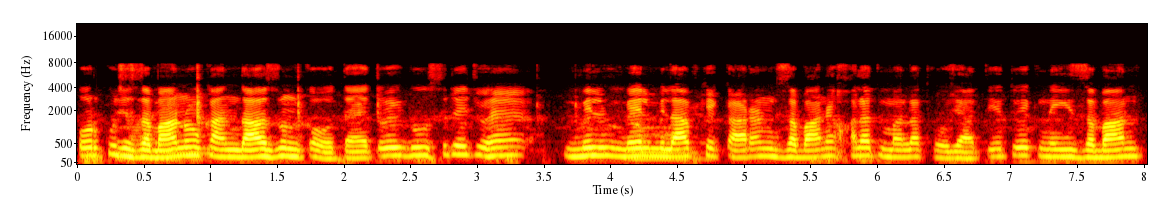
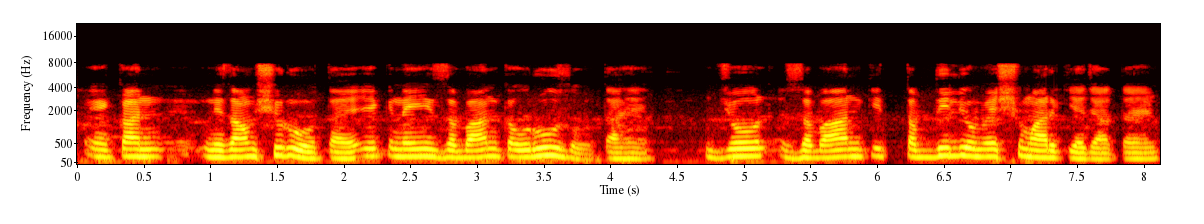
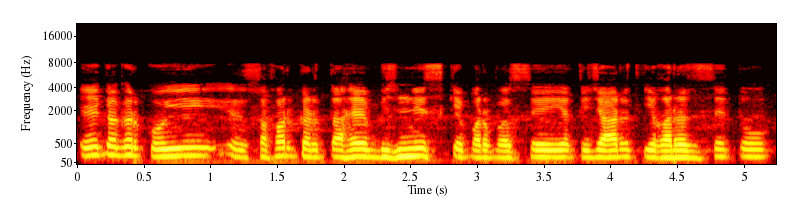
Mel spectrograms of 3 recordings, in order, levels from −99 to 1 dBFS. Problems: background sounds at intervals, background conversations at intervals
